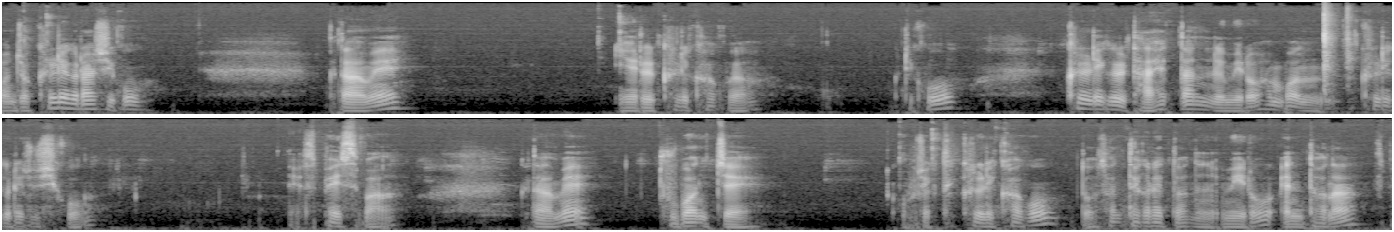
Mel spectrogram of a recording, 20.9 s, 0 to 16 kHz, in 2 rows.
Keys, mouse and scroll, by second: 9.3 space.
